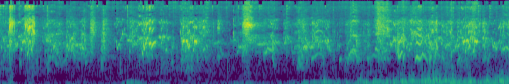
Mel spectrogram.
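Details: Happy pet budgies chatter in high, scratchy warbling bursts broken by brief clear whistles, while a soft low rumble grows toward the end.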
